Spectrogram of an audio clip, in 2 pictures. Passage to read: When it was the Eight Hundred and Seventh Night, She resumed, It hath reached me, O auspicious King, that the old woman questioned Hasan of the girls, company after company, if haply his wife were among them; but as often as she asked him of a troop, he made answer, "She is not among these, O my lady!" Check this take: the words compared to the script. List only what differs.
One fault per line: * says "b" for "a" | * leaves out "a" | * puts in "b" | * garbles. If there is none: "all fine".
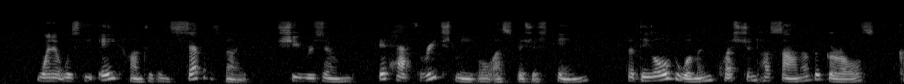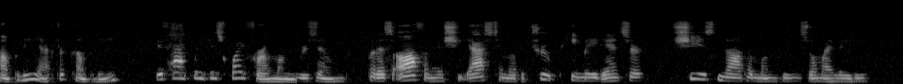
* says "resumed" for "them"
